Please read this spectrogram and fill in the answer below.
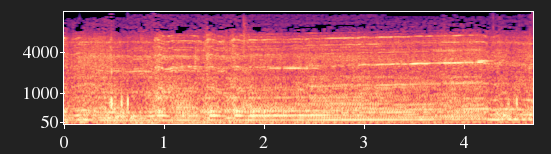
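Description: Ford Escort RS2000 Mk2 rally car's engine pulling hard at steady, high revs, heard from inside the cabin, with the pitch holding nearly level as the car runs at speed. The revs dip slightly near the end.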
